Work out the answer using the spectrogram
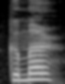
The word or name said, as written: kwmvr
